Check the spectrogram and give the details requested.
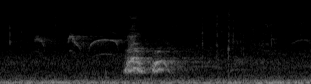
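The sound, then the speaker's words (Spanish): A small dog gives a quick burst of high yapping barks outdoors on a street, against a steady background hum with faint birdlike chirps earlier. “Mira, pegarle a ese perrito enseguida.”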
